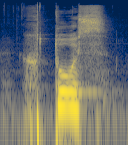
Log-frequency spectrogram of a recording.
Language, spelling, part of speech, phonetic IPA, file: Ukrainian, хтось, pronoun, [xtɔsʲ], Uk-хтось.ogg
- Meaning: somebody, someone (or other)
